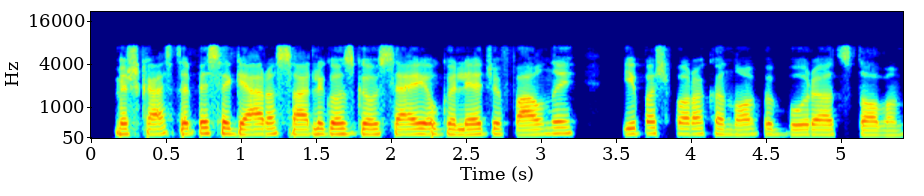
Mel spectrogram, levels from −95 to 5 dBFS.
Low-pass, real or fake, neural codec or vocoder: 7.2 kHz; fake; vocoder, 44.1 kHz, 80 mel bands, Vocos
